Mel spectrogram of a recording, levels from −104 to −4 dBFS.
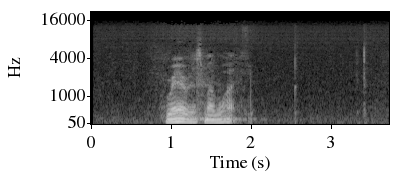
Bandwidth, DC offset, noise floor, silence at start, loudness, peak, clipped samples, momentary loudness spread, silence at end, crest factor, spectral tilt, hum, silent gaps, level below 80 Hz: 14 kHz; under 0.1%; -64 dBFS; 0.9 s; -31 LUFS; -14 dBFS; under 0.1%; 24 LU; 1.7 s; 20 dB; -7.5 dB/octave; none; none; -54 dBFS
